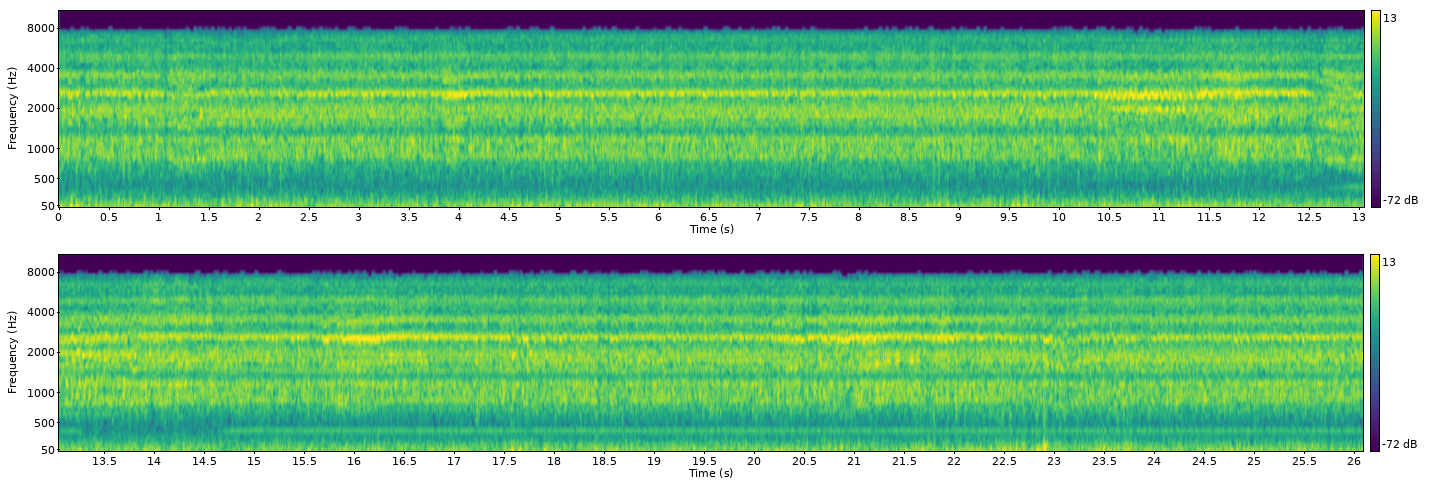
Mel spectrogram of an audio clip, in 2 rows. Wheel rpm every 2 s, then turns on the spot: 230, 230, 230, 230, 230, 210, 210, 230, 230, 240, 230, 230, 230.
none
